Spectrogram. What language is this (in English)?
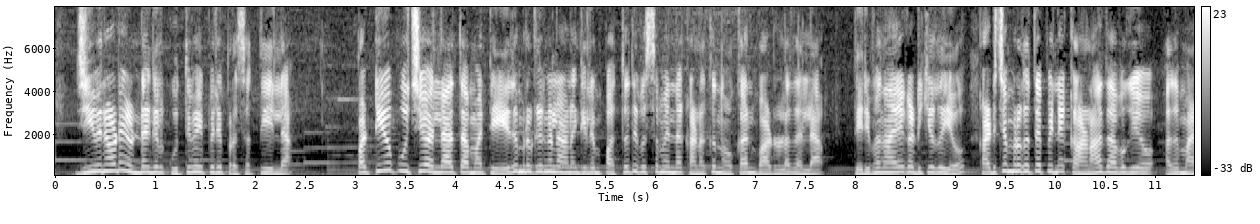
Malayalam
